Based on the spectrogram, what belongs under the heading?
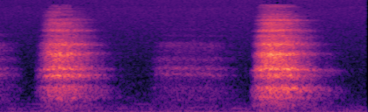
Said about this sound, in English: And I looked over thinking, is there something wrong? And I thought, no, he's just sitting there breathing normally. But it wasn't normal breathing. It was labored breathing.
